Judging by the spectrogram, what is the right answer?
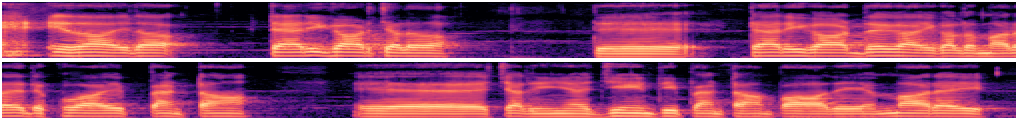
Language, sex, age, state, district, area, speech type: Dogri, male, 60+, Jammu and Kashmir, Reasi, rural, spontaneous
